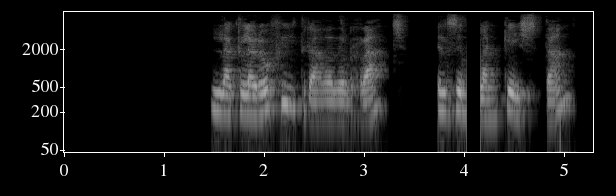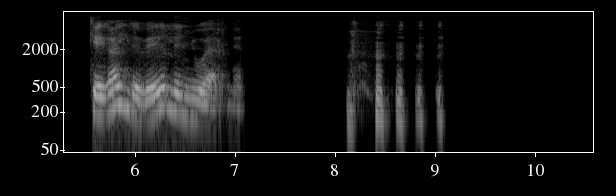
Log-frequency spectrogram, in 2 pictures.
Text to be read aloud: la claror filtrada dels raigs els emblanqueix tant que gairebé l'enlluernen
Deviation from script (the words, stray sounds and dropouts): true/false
true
